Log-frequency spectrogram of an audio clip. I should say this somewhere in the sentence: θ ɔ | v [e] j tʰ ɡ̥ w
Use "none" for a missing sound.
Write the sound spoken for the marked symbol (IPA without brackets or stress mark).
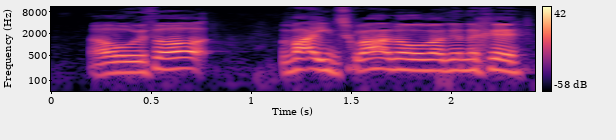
a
